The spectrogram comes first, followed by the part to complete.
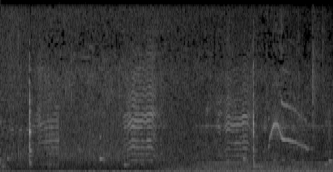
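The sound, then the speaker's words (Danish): A drowning goat bleats several times in short, strained cries over a steady, heavy low rumble like churning water, the calls clear above the noise. “Geden er ved at drukne, indtil endeligt benene knækker under geden.”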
